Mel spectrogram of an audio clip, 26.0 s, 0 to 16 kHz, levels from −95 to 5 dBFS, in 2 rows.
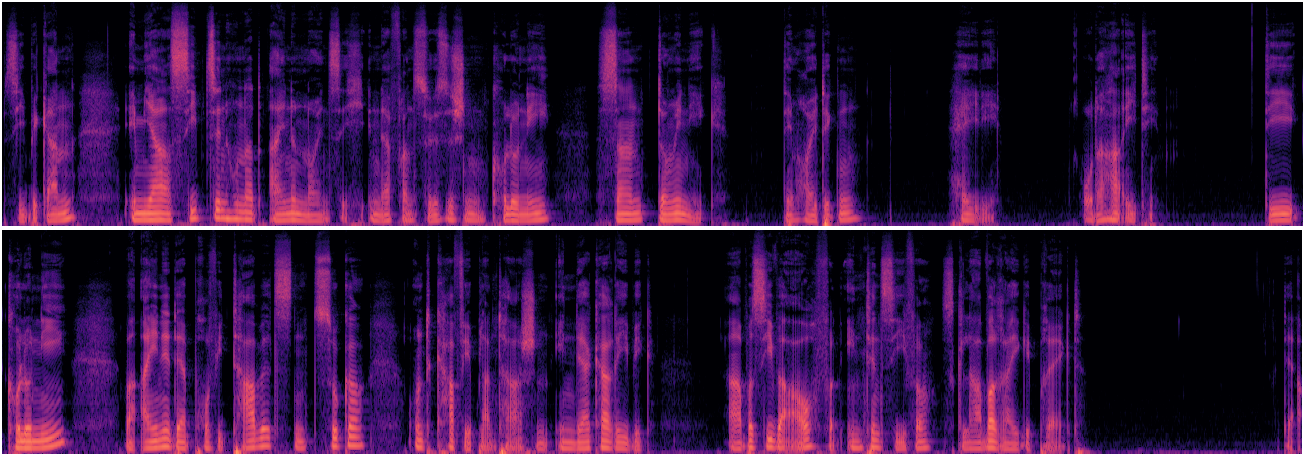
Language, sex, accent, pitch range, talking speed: English, male, German, 95-115 Hz, 85 wpm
